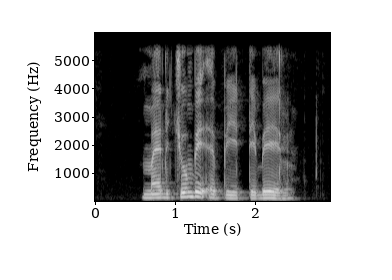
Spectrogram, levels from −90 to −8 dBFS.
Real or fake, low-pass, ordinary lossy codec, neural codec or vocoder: real; 5.4 kHz; none; none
